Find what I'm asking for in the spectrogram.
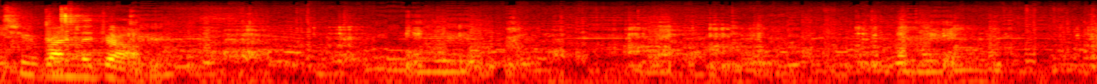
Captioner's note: machine motors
